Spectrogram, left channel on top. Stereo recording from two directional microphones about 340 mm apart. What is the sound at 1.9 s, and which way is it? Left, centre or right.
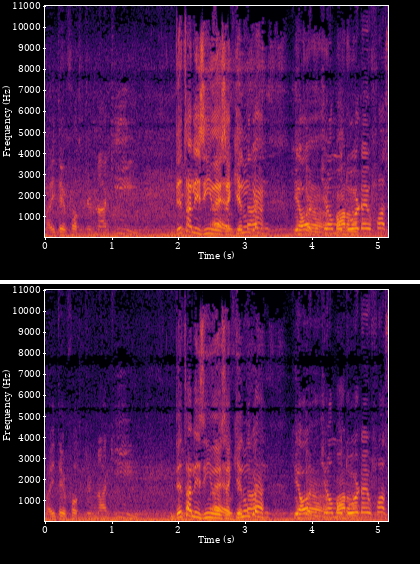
Speech, centre.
